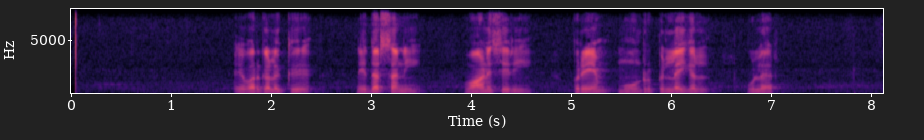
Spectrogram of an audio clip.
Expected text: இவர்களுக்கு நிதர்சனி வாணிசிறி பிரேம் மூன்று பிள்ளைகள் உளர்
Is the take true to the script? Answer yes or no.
yes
